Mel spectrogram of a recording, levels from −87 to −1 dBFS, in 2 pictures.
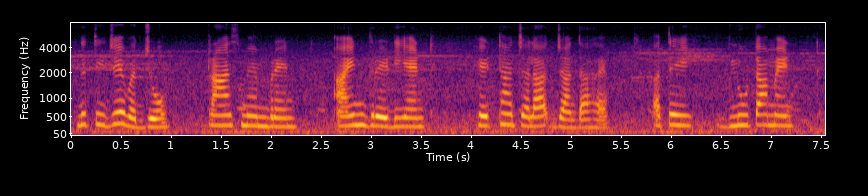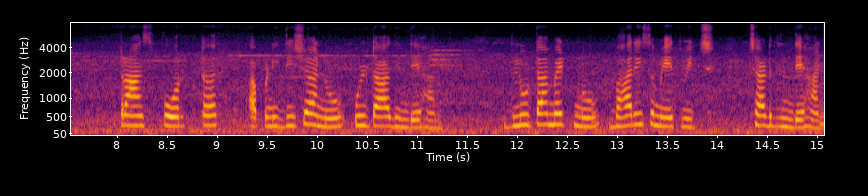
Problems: none marked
